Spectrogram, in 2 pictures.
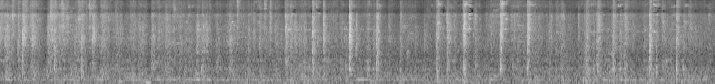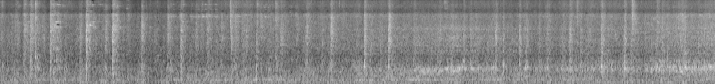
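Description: Passenger train carriage running along the track, heard from its open doorway: a steady rumble and hum of the wheels with frequent sharp clicks of clickety-clack over the rails. A higher-pitched noise grows louder over the last several seconds.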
